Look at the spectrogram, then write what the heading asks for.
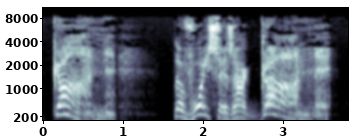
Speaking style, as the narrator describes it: suddenly he yelled at the sky in a fair, strong voice

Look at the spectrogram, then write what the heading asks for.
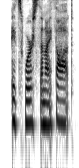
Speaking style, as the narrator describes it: Mieka whispered

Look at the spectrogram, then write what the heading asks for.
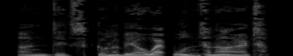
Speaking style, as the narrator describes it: the dwarf grumbled

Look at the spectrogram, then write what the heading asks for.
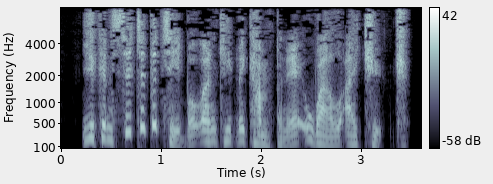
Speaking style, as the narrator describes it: Mavis said brightly

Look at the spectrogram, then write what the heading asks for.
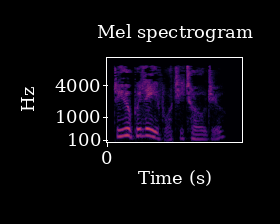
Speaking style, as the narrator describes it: she asked quietly

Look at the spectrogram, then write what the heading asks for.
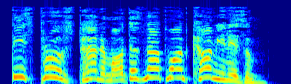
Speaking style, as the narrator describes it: one large and beery lady, more full of political spirit than political savvy, leaned halfway out of her car window and shrieked

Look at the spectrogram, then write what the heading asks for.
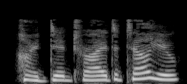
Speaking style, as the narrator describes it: cried, his voice rising above the din of battle

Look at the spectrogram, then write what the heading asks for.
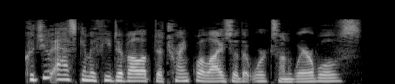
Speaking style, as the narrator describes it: His voice sharpened

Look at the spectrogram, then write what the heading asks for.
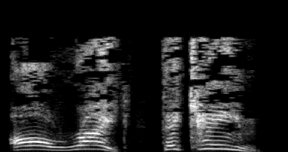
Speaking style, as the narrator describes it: Dolph exclaimed

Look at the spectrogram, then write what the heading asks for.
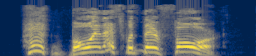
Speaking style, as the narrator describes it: he shouted at me, exasperated

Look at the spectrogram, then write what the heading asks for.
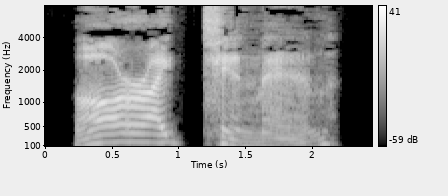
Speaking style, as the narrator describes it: Jones's voice boomed in the ill-lit cave

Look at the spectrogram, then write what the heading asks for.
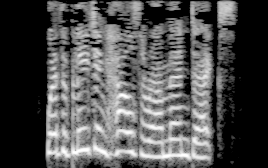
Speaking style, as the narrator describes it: I shout over the cacophony

